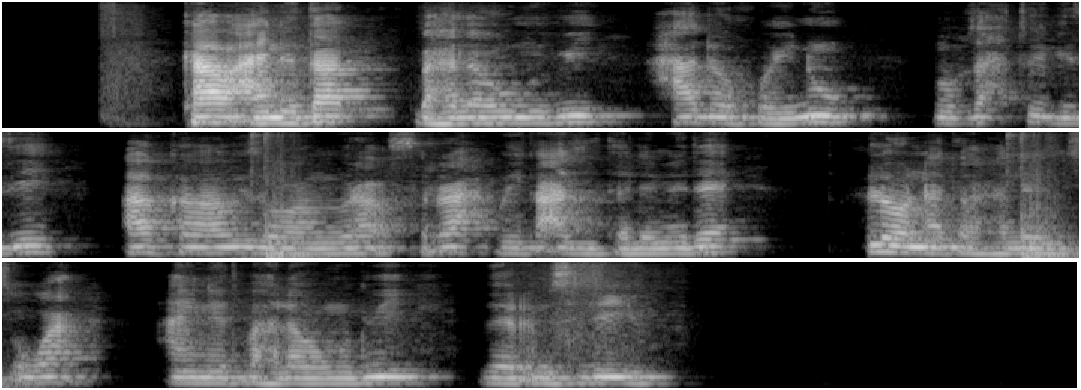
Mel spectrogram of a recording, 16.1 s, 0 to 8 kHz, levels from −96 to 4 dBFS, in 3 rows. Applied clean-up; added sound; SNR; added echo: none; Slam; 12 dB; none.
